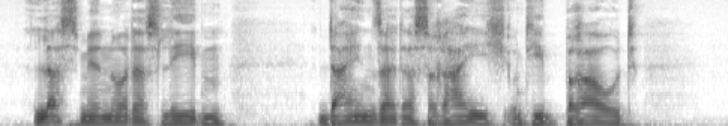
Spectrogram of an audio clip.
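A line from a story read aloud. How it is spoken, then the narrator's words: Calling out desperately. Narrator (German): rief er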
